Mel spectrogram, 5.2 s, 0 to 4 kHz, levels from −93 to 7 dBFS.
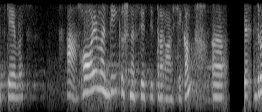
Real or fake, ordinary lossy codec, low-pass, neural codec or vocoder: real; none; 3.6 kHz; none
